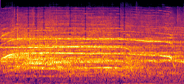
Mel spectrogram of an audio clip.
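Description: A graduation audience cheers and whoops continuously for the top ten graduating seniors, a dense, sustained crowd roar with shouting voices, steady and loud throughout.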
